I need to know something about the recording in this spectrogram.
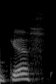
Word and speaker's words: GIF: I call it a GIF too. I know it's not supposed to, right? It's supposed to it was supposed to originally be pronounced J.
